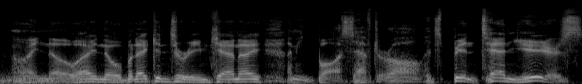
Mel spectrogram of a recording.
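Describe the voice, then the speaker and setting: With a raspy, put-on character voice, a man speaks fairly slowly at a fairly low pitch, making very wide pitch swings. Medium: fan dub. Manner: excitable.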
